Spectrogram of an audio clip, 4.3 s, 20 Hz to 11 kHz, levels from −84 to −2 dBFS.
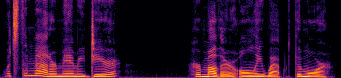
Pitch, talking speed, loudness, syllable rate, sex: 240 Hz, 155 wpm, -16 LUFS, 4.9 syllables/s, female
